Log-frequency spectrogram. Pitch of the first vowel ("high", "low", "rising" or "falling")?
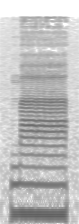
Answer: low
